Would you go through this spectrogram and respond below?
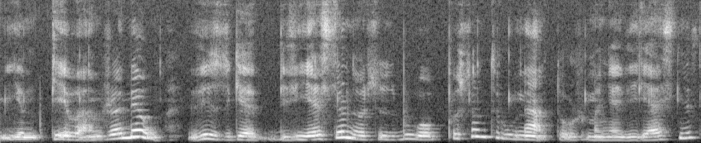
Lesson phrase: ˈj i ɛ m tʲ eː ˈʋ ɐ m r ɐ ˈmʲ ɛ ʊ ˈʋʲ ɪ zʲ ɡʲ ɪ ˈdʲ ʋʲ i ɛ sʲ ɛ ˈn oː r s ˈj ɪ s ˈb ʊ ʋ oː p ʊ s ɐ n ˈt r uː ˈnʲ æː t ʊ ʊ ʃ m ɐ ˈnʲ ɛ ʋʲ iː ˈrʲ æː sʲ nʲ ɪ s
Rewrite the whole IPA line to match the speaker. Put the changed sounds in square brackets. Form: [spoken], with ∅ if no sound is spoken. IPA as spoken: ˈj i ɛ m tʲ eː ˈʋ ɐ m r ɐ ˈmʲ ɛ ʊ ˈʋʲ ɪ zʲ ɡʲ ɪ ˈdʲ ʋʲ i ɛ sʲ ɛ ˈn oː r s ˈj ɪ s ˈb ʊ ʋ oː p ʊ s ɐ n ˈt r uː [ˈmʲ] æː t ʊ ʊ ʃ m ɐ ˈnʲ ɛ ʋʲ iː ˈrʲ æː sʲ nʲ ɪ s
